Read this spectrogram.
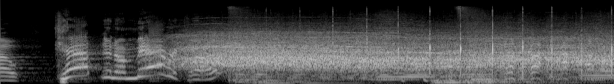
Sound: shouting; cheers and applause; applause; orchestral opening

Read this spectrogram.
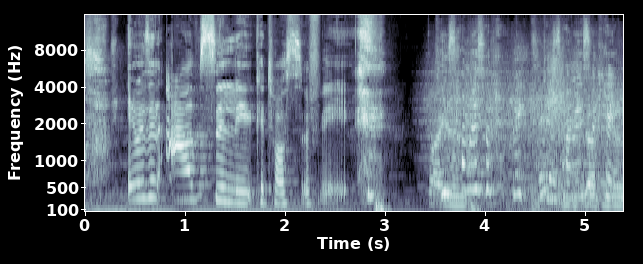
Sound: laughs

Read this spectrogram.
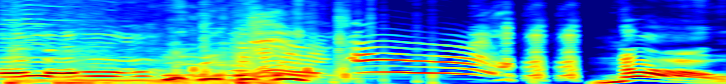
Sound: cheering

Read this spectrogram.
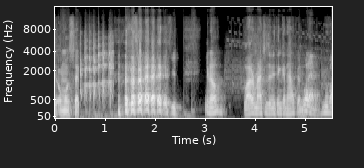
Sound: laugh

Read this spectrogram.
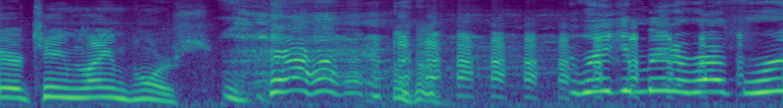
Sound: laughter

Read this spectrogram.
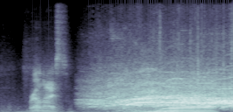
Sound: crowd cheers

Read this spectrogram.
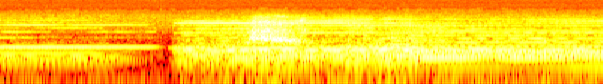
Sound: tense whimsical music; exhales in relief; tense whimsical music

